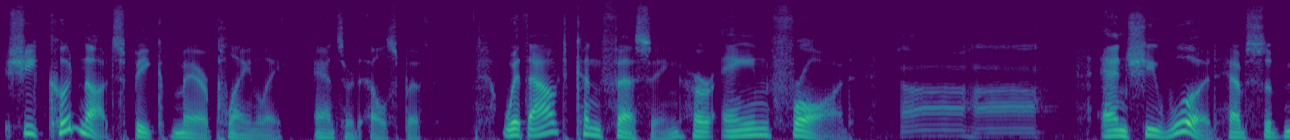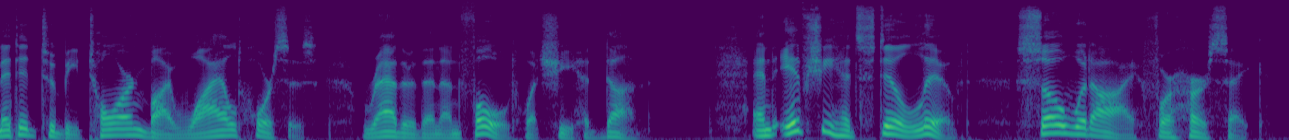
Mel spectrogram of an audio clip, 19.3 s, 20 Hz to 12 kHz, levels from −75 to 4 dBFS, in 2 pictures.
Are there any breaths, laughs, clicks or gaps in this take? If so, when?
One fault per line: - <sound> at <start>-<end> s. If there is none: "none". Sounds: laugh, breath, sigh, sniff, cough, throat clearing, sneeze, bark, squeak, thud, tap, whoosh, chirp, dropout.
- laugh at 6.6-8.0 s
